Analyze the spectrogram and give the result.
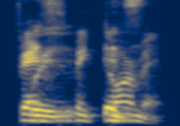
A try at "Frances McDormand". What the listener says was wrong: There's a D on the end, not a T, but I like the idea of her like just kind of taking a nap for a little while.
